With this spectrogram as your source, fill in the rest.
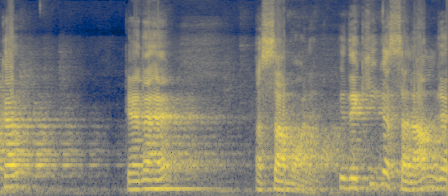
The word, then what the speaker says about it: السلام علیکم: ورنہ اگر السلام علیکم کہیں لام کو ختم کر دیں اس کا معنی بدل جاتا ہے. اس کا معنی ہے تم پر لعنت ہو.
